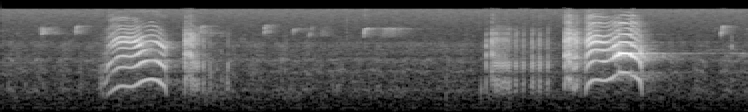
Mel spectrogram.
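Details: Great kiskadee (Pitangus sulphuratus) giving two loud, harsh, ringing phrases, each a short burst followed by a rich arched note that rises then falls, separated by a pause of nearly two seconds in a quiet setting.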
